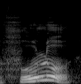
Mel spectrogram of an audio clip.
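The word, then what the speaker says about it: 葫芦: 후 후 이성 있니다 후루 목록은 후루 그죠 아 중국어는 연음이 안 돼요 우리는 연음이 되잖아요 중국어는 연음이 없습니다 그냥 후하고 루 하고 각기 다르게 발음해야 돼 후루 하고 루 하고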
